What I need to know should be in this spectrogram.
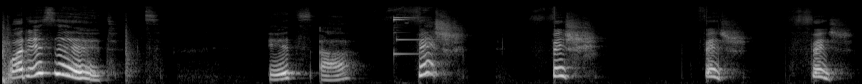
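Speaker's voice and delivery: put-on sing-song, slow toddler teaching voice; reading to a toddler. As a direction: coax little ones along. Counting and naming for toddlers.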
